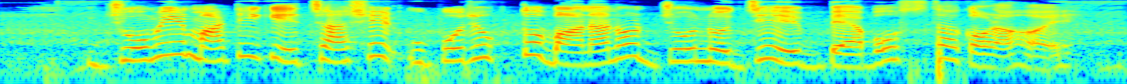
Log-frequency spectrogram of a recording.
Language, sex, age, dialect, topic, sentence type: Bengali, female, 36-40, Standard Colloquial, agriculture, statement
